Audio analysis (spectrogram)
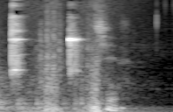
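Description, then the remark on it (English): Beer glasses held up to the microphone clink together in a toast: two sharp, bright knocks about half a second apart, the second ringing briefly, over a soft low rumble of handling. “Cheers, hold that up to the microphone there, bud.”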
